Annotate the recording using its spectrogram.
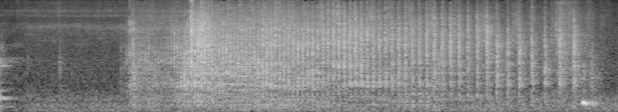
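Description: A small mechanical toy clicking rapidly and evenly, about ten clicks a second, starting about a second in and slowly running down and fading over the next four seconds.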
